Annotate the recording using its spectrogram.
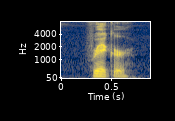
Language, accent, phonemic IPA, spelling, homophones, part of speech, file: English, US, /ˈɹɪɡɚ/, rigor, rigger / rigour, noun, En-us-rigor.ogg
- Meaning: 1. US spelling of rigour 2. Ellipsis of rigor mortis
